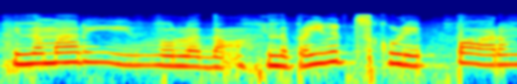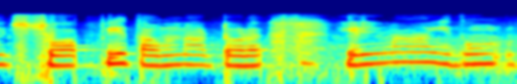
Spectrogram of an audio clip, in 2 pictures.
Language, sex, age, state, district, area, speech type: Tamil, female, 18-30, Tamil Nadu, Mayiladuthurai, urban, spontaneous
